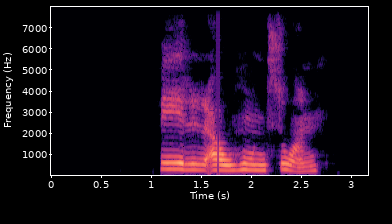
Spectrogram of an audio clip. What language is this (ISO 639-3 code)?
isl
